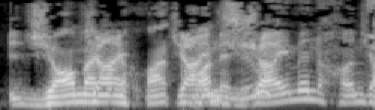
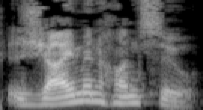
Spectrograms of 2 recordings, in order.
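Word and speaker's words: Djimon Hounsou: And I think it's definitely the case with, how do you pronounce his name? – Jaimon Hunsu. – I don't think I've ever actually said his name. – Jaimon Hunsu.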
